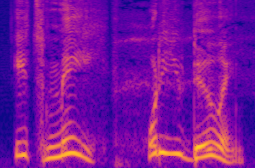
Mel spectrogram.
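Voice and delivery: high-pitched retold protest; exasperated friend. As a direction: imitate a friend fed up with being asked. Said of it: "I go, he goes".

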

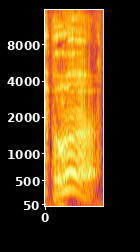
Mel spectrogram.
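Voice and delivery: mock beastly snarl of harsh delivery; dungeon dragon growl. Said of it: "Like a dungeon dragon".

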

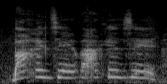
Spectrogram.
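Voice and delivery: high, held-back shout; retold mob order. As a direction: imitate attackers ordering people out.

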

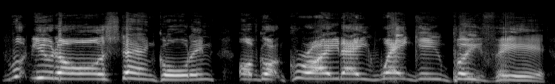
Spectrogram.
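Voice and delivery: loud, slow, stubborn bragging; mock boastful dad. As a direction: insist slowly like a proud blowhard. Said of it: "the dad's like".

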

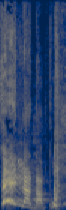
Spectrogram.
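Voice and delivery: high-pitched mock furious shout; hammed-up scolding yell for laughs; imitated aunt yelling. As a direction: burst out like an outraged aunt. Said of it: "Só escuta a minha tia assim".

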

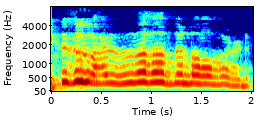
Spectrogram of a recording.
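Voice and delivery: high, slow, hammed-up whoop of devotion; mock an overexcited believer, way up high; mock gushing worshipper. Preacher mocking shallow emotional love of God, high slow whoop. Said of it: "was not the".

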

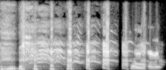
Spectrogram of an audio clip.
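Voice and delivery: real laughter, drawn out slowly; delighted, laughing through the words. Real, not acted. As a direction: let it spill out through the laugh. Reacting to a funny story.

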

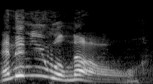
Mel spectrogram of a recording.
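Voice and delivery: high, emphatic mock threat; stern God. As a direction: dish out a divine threat, slowing at the end. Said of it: "that's how it reads".

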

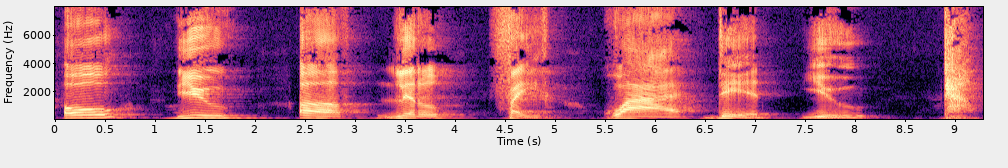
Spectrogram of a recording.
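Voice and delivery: very slow, low, word-by-word reproach; slow rebuke. Acted. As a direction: weigh out each word as a grave Jesus. Acts Jesus rebuking Peter.

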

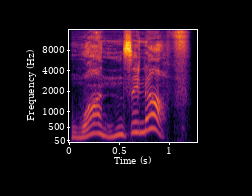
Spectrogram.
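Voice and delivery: a patient magpie answering calmly. Acted. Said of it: "So she said".

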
